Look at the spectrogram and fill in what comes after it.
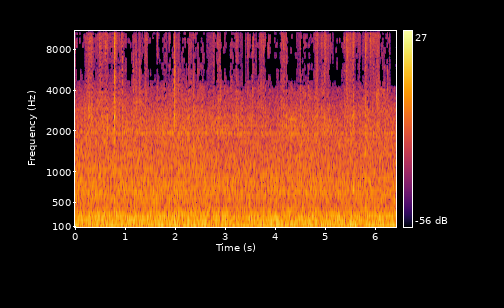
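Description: Steady rumble and rush of a Chinese high-speed bullet train running at speed, heard from inside the passenger carriage.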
